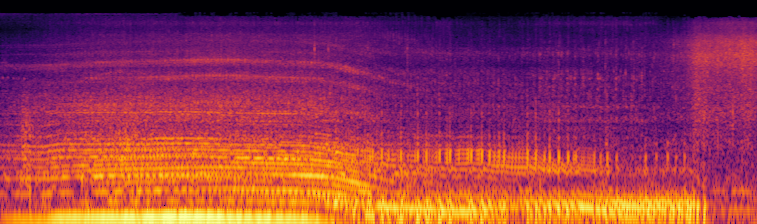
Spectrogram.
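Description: Tandem paramotor trike's engine and propeller running at high power. It is throttled back about halfway through with a falling pitch, runs lower for a few seconds, then cuts off near the end, leaving wind noise.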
